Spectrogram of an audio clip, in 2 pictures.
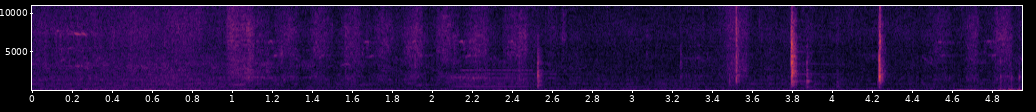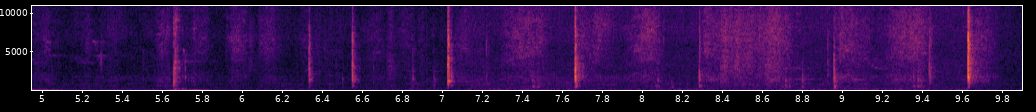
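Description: Stainless-steel rolling pin rolling out a small round of dough on a marble board, with irregular sharp clicks and knocks against the board from about three and a half seconds in, and a few duller thumps around five seconds in.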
